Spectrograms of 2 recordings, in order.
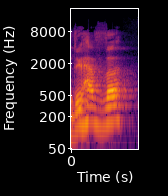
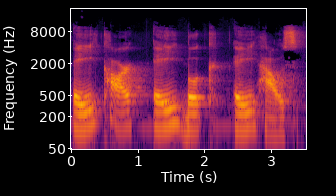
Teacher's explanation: E é um a bem suave é reduzido mesmo porque a fala rápida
